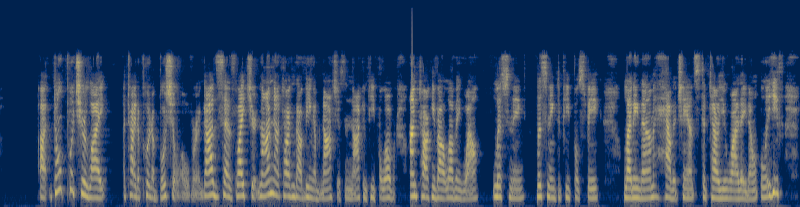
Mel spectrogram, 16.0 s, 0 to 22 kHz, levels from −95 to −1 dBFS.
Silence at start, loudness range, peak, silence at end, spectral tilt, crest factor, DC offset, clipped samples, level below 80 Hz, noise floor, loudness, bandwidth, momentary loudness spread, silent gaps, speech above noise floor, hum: 0.8 s; 3 LU; -2 dBFS; 0.1 s; -3 dB/octave; 24 dB; under 0.1%; under 0.1%; -70 dBFS; -88 dBFS; -24 LUFS; 8.2 kHz; 13 LU; none; 63 dB; none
